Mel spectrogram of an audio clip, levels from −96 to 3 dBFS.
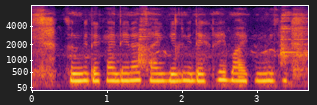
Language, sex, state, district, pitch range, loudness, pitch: Hindi, female, Bihar, Muzaffarpur, 225-235 Hz, -14 LUFS, 225 Hz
